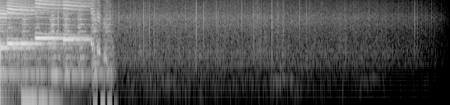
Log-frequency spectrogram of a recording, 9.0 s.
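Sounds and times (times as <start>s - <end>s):
trap beat: 0.0s - 2.3s.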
